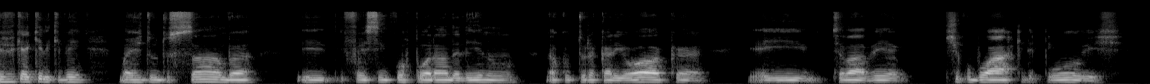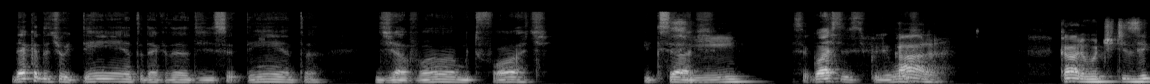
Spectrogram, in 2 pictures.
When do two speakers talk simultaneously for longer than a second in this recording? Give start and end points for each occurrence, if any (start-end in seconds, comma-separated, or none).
none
